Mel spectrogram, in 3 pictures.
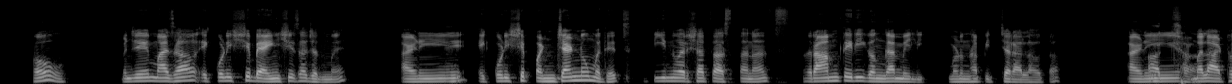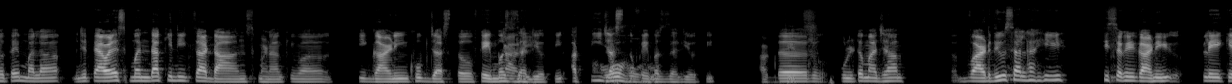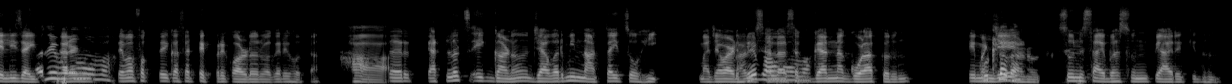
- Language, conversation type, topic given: Marathi, podcast, तुझ्या आयुष्यातल्या प्रत्येक दशकाचं प्रतिनिधित्व करणारे एक-एक गाणं निवडायचं झालं, तर तू कोणती गाणी निवडशील?
- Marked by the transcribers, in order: tapping; in English: "डान्स"; in English: "फेमस"; in English: "फेमस"; other background noise; laughing while speaking: "वाढदिवसालाही ती सगळी गाणी"; in Hindi: "सुन साहिबा सुन प्यार की धुन"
